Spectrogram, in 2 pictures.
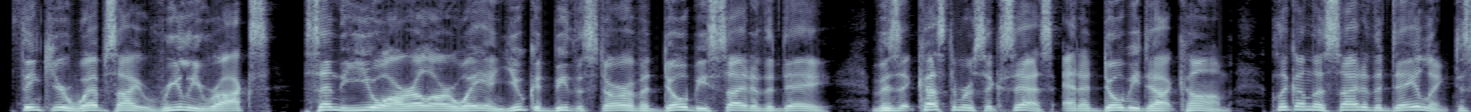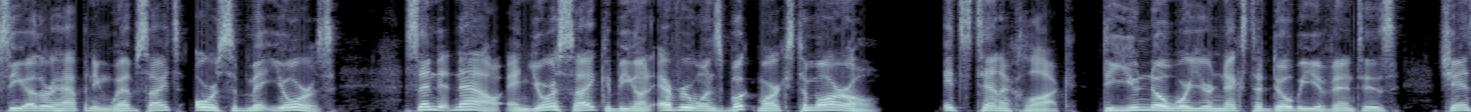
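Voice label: US, commercial, voice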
